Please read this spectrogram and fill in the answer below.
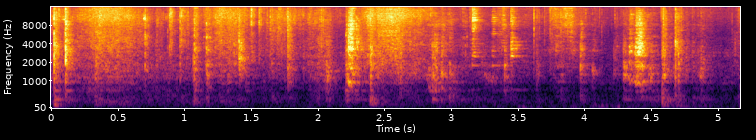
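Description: A long-handled brush sweeping a cracked whitewashed ceiling: irregular scratchy scraping strokes, with a few sharper clicks and knocks.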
